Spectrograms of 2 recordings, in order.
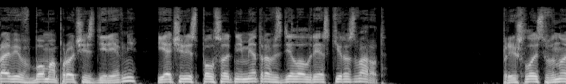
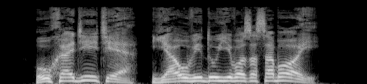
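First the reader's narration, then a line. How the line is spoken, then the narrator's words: Yell. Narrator (Russian): заорал я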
